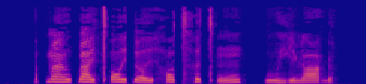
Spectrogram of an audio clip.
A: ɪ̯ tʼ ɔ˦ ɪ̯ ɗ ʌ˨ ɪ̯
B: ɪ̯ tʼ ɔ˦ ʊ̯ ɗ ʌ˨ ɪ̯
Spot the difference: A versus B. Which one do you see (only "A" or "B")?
A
